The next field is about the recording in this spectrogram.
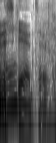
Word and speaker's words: Enes Kanter: Enes Kanter, yeah.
